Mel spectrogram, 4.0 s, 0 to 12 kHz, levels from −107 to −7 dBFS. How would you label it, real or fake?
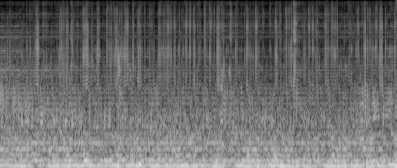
fake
